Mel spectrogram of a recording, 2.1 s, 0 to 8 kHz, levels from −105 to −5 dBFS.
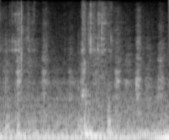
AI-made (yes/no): no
